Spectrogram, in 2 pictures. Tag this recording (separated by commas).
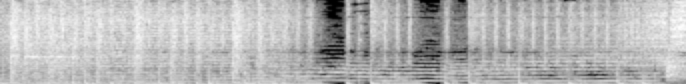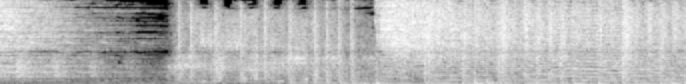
Music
